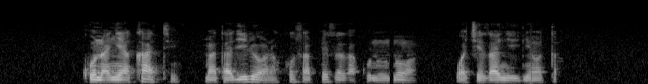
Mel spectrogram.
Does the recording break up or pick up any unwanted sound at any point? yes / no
yes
